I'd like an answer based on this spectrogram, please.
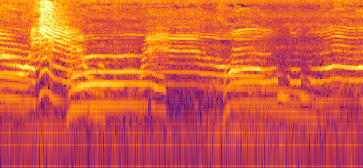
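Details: Village cats in a fight, harsh high screech at the start, then bent, wavering yowls and moaning cries that slide up and down, overlapping voices throughout.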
